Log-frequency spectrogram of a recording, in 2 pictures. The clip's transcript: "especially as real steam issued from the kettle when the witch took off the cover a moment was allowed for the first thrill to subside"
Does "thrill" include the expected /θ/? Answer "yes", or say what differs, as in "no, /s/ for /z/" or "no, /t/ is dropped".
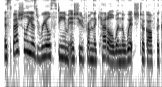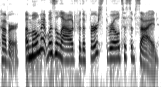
yes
